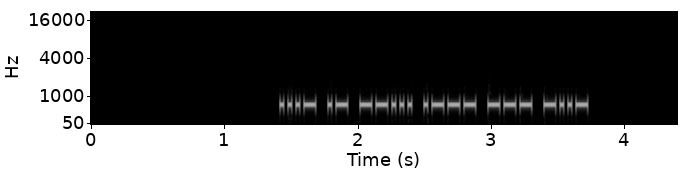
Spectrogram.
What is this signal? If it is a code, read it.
Morse code, heard as a keyed tone, about 37 wpm, 700 Hz. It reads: VA7JOX
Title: DXCC-100 Call Signs - 6 Characters - 40wpm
